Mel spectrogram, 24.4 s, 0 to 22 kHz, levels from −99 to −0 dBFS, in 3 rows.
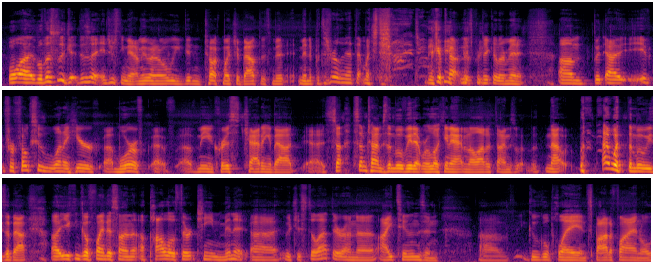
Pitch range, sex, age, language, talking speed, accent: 115-145 Hz, male, 40-59, English, 250 wpm, American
